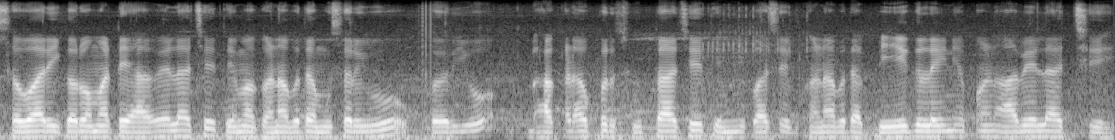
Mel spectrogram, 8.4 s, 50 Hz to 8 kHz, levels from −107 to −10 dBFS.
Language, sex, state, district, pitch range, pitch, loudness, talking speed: Gujarati, male, Gujarat, Gandhinagar, 110-120 Hz, 115 Hz, -18 LUFS, 160 wpm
